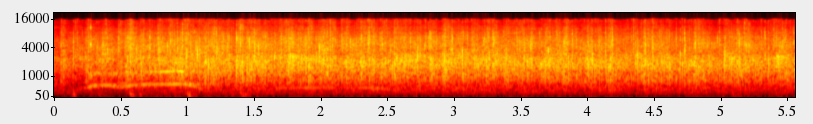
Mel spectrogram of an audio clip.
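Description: Loud, sustained applause from an audience, given for people who help others discover and experience Jesus, a dense steady clatter of many hands clapping throughout, with a couple of brief cheering whistles near the start.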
